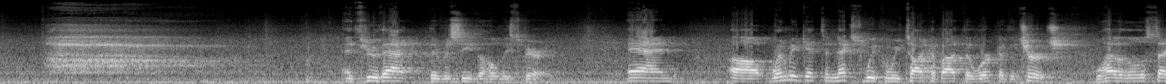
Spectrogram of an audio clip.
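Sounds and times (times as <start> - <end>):
voice imitating breathing out on someone: 0.4 - 3.0
speech: 3.4 - 5.6, 6.3 - 11.6.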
